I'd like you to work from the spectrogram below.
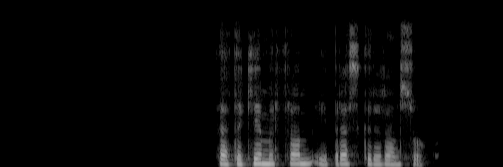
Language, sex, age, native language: Icelandic, female, 50-59, Icelandic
